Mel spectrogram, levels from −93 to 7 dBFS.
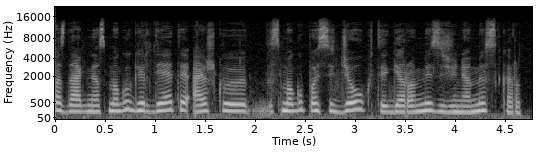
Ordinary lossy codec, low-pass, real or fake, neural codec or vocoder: Opus, 64 kbps; 14.4 kHz; real; none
